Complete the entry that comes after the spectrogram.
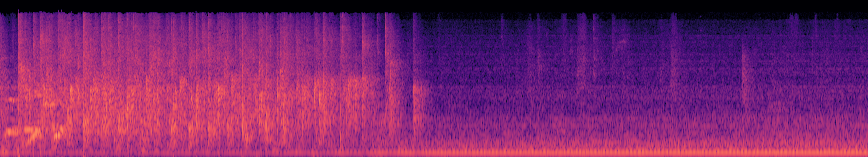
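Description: A crowd at a poetry reading bursts into loud, dense applause, many hands clapping together for about six seconds before it quickly thins out, leaving a low steady hum and a few scattered claps.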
